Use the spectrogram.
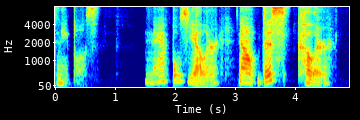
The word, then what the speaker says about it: Naples: Napple yellow. Just kidding. pronounced Naples.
